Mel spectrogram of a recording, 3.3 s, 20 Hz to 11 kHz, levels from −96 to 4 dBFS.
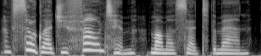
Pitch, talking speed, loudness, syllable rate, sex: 245 Hz, 200 wpm, -18 LUFS, 4.1 syllables/s, female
